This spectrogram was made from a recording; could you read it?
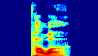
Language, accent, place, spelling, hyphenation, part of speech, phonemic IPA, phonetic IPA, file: German, Germany, Berlin, Power, Po‧w‧er, noun, /ˈpaʊ̯ər/, [ˈpaʊ̯ɐ], De-Power.ogg
- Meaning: 1. strength, energy, physical power 2. power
